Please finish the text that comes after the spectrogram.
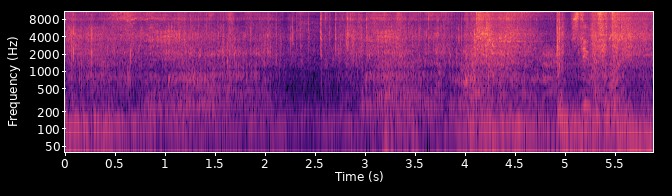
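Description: Bombarda spell explosions in the video game Hogwarts Legacy: loud, heavy booming blasts with deep low-end thuds, continuous and dense, rising in intensity toward the end.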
